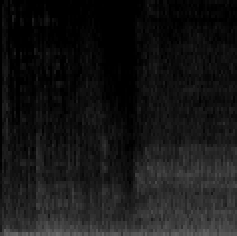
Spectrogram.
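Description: Movie sound effects from a giant-monster fight: dense crunching and creaking over a steady low rumble. A harsher, rasping layer comes in about halfway through.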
